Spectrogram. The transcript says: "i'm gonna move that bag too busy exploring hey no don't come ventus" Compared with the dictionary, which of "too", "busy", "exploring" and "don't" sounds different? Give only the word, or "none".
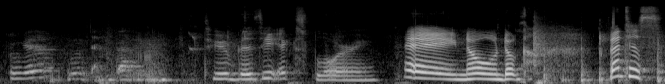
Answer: none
